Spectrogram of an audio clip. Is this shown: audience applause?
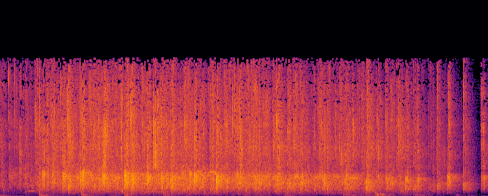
yes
